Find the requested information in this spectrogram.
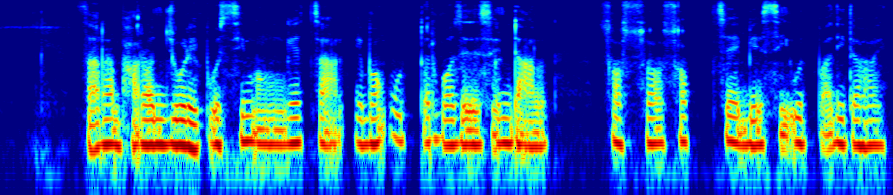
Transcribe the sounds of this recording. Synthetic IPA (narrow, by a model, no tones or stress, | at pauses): saɾabʱaɾɔt̪d͡ʑuɽepost͡ɕimbɔŋɡet͡ɕa̰lebɔŋut̪ːɔɾpɔd͡ʑed̪esḛɖa̰l | sɔsɔsɔb̚ | t͡ɕejbesḭʔut̪̚pa̰d̪it̪ɔɦɔe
